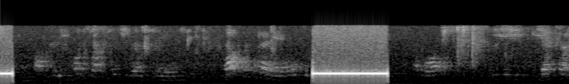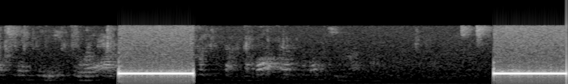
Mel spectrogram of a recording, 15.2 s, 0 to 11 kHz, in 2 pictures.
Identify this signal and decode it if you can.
Ringback tone (Europe, 425 Hz), with speech.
